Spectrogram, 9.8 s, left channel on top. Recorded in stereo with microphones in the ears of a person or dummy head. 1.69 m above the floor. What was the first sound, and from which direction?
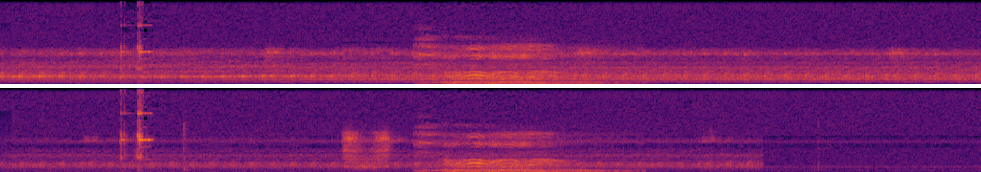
A bicycle bell, 20° right (ahead or behind).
